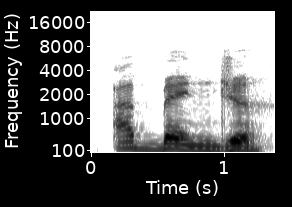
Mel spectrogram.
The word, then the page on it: Abbènge: Castellanetano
